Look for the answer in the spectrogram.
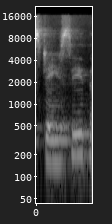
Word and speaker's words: Stacy: If people Googling, it's Stacy. The first name is spelled correctly, S-T-A-C-Y. And last name is S-H-E-W-E-Y.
